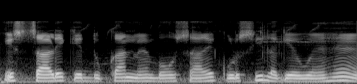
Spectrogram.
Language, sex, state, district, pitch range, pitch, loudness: Hindi, male, Jharkhand, Ranchi, 145-160 Hz, 150 Hz, -17 LUFS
